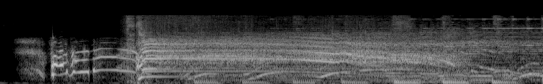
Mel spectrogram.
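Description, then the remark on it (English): A woman lets out a long, loud, high-pitched scream of excitement on learning she has won $500 in MMR's Rock Refund, her voice rising and wavering in sustained shrieks that fill the whole stretch. “That is the scream of a happy woman right there.”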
